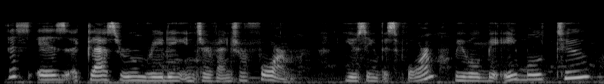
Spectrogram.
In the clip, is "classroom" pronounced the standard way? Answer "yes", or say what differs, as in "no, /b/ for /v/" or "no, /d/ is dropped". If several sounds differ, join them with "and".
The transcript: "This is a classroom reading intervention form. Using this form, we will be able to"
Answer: yes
